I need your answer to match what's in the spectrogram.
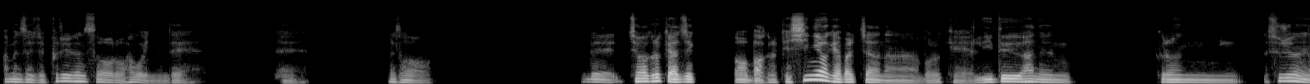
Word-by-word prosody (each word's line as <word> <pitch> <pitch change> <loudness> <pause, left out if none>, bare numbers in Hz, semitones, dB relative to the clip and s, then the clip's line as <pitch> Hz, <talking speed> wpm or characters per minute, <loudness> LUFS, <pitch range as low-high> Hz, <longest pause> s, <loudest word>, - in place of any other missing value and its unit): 하면서 120 -2 -4
이제 105 -1 -5
프리랜서로 120 -7 -3
하고 110 -2 -5
있는데, 85 +1 -12 0.7
네 90 0 -15 0.8
그래서 95 -6 -7 1.6
네. 115 -4 -3
제가 135 0 +4
그렇게 150 -1 +5
아직 120 -1 +5 0.3
어 110 -2 0
막 95 0 -1
이렇게 110 0 -5
시니어 205 - +6
개발자나 105 - 0
뭐 95 +1 -8
이렇게 95 -2 -9
리드하는 115 0 +2 0.8
그런 105 -3 -3 0.3
수준은 150 -3 +1
110 Hz, 240 characters per minute, -22 LUFS, 95-125 Hz, 1.6 s, 시니어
